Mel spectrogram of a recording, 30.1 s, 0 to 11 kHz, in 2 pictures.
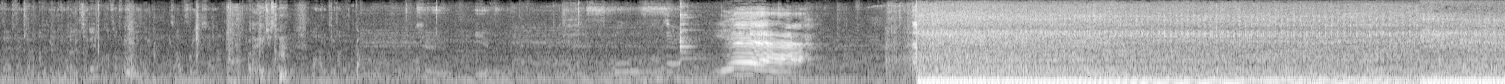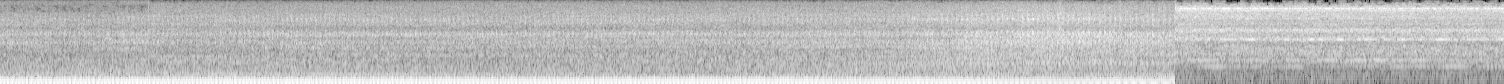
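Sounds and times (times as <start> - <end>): motor humming: 9.1 - 30.0.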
